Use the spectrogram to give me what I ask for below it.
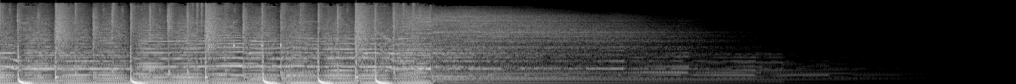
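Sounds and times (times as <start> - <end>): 
Arabic future bass kit: 0.0 - 5.0.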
